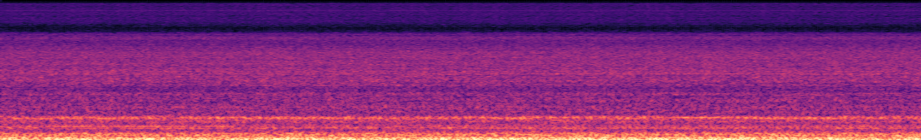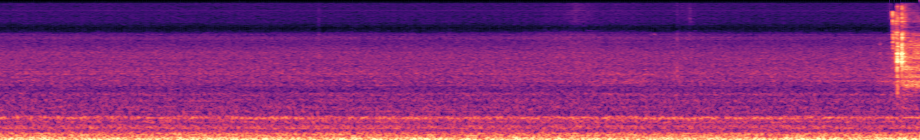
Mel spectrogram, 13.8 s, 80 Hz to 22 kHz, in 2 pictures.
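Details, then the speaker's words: 1994 Ford F-150 XLT, 302 V8, automatic, 81,000 original miles, cold start: smooth, even low rumble at steady fast idle with no knocks, misses or ticks before idling down; healthy, wonderful-running truck, normal cold fast idle. "There she idles down. That was really, that's the process I really like to take these F-Series pickups through, is just so that folks can hear that idle down process. This is a wonderful running truck."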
